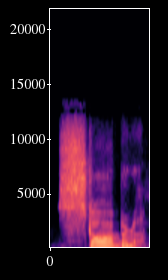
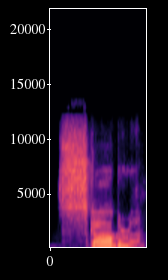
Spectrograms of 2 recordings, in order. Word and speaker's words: Scarborough: let's check it out scarborough scarborough so the ending of the word g b-o-r-o-u-g-h it's not borrow or borrow it's often just reduced really simply down to one syllable of bruh so scarborough scarborough some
